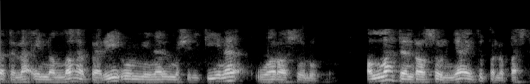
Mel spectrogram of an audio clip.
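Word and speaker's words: ورسوله: Yang mana dia membacanya dengan tadi, innallaha bari'um minal musyrikina wa rasulih. Permasalahannya di sini adalah dikata wa rasulih yang dibaca majrur. Nah, ini maknanya berbeda kan, harusnya wa rasuluh.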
